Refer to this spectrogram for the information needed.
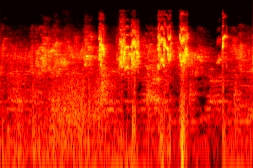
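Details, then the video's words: Released into a colony in Germany for the summer season, lovebirds keep up a high, squeaky chatter that builds into a run of four or five loud, sharp chirps in the second half. "Japan lovebirds release in colony season off come to summer 🌞 off season bird good chirping sound"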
